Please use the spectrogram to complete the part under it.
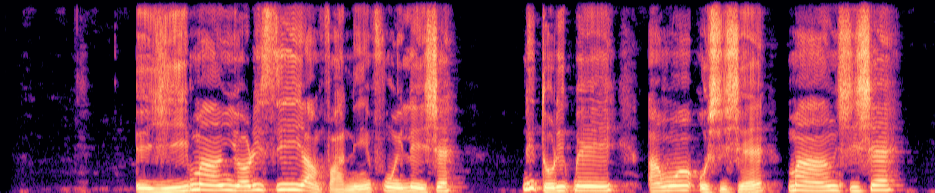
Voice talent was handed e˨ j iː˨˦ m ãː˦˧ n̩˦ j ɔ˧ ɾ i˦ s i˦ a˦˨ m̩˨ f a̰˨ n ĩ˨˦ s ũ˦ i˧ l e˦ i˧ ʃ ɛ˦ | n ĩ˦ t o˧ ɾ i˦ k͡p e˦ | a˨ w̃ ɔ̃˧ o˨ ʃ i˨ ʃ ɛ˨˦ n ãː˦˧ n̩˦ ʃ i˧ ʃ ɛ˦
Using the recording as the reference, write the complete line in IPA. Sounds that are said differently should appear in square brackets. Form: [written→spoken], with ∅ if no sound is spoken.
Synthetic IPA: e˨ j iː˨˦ m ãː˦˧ n̩˦ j ɔ˧ ɾ i˦ s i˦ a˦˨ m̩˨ f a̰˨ n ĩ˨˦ [s→f] ũ˦ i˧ l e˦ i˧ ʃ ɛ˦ | n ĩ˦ t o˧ ɾ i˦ k͡p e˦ | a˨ w̃ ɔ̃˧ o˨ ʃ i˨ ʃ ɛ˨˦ [n→m] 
